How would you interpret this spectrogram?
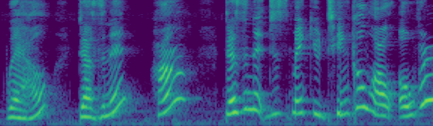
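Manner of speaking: high, loud, rising questions; insistently excited. A narrator's reading. Lucille presses the silent children, eagerly insistent. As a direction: press them for an answer, pitch climbing.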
